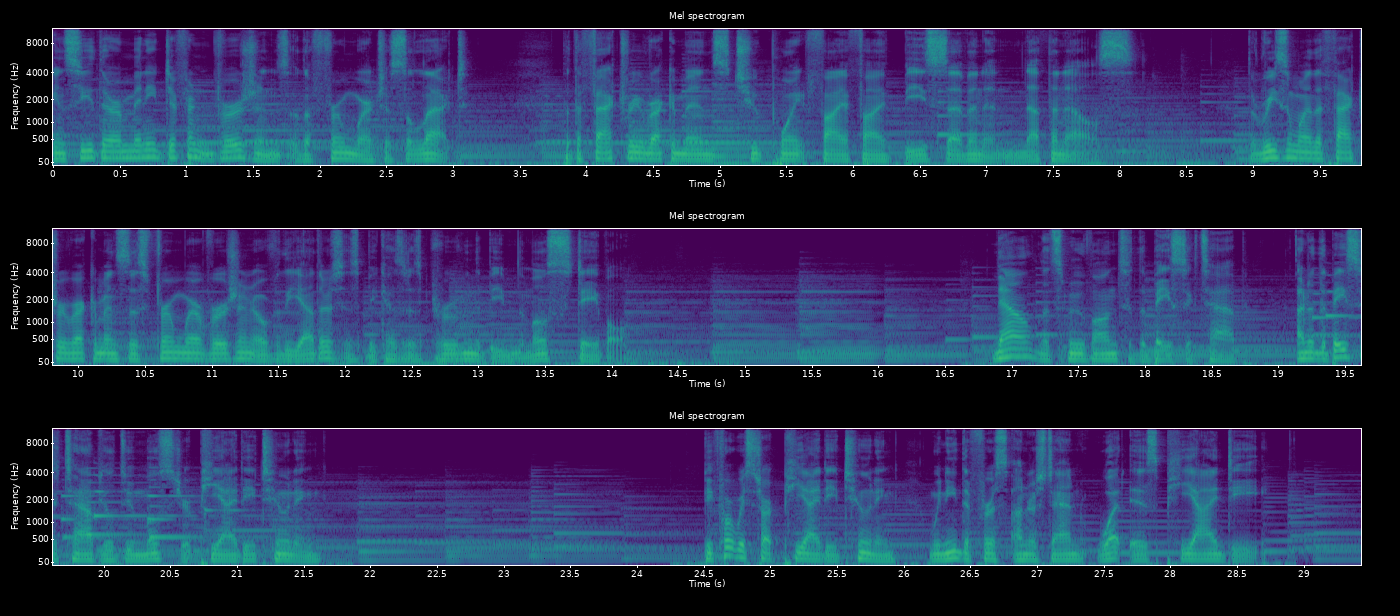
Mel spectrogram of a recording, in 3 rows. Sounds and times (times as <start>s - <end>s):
Speech: 0.0s - 3.2s, 3.8s - 8.2s, 9.0s - 14.2s, 16.8s - 21.7s, 24.5s - 28.8s
Music: 0.0s - 29.4s.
